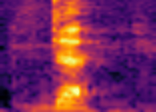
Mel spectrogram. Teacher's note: Le T, quand il n'est vraiment pas accentué, a le son d'un D, de. Et si vous l'accentuez encore moins, on l'entend quasiment pas, et va devenir wanu.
